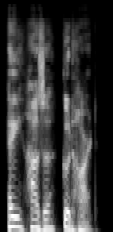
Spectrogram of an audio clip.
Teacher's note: In fast speech, has a becomes haza.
